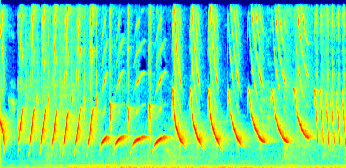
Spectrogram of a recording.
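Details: Actively singing canary delivering long rolls and distinctive 'shots'. Quick descending chirps give way to a few slurred rising whistles, then buzzy twittering trills and further falling sweeps, all high-pitched and steady.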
